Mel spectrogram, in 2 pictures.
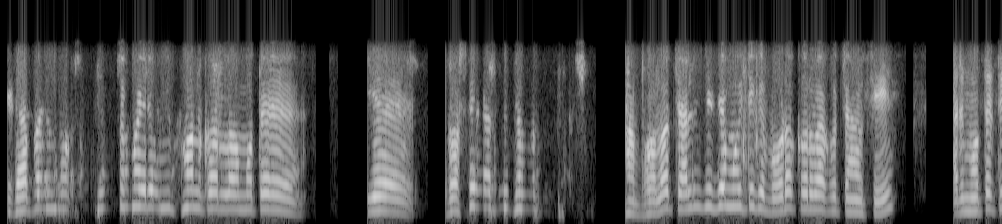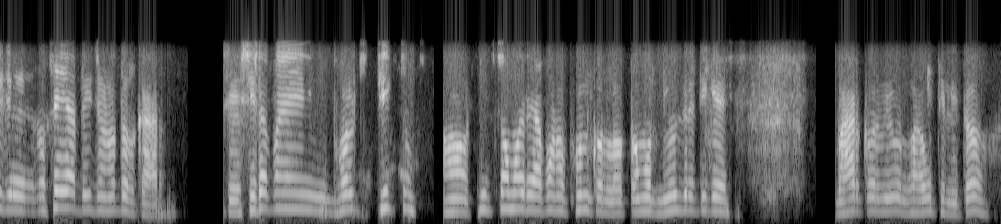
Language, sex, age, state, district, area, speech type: Odia, male, 45-60, Odisha, Nabarangpur, rural, conversation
